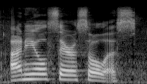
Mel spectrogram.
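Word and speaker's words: Aniol Serrasolses: Aniol Sarasolsis.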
